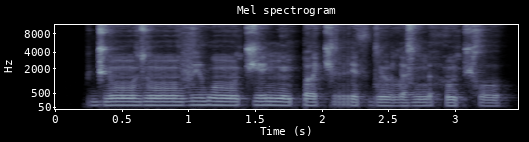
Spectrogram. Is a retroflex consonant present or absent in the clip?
absent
